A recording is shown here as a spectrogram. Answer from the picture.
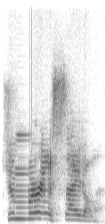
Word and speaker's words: tumoricidal: else knows this but us, include its selective tumor recidal action. How do you say that word? Tumoricidal.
